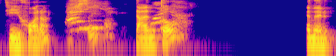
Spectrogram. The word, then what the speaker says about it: Tijuana: I always say T-O-1. It's not T-O-1. Correct. Tijuana.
